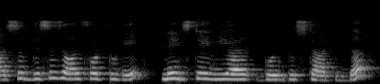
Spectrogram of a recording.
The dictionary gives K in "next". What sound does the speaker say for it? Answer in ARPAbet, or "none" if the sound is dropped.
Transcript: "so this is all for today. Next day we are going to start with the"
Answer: K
